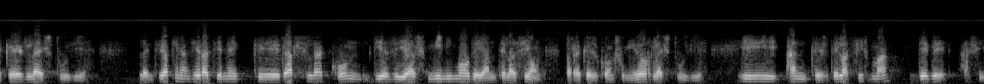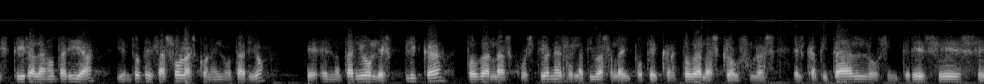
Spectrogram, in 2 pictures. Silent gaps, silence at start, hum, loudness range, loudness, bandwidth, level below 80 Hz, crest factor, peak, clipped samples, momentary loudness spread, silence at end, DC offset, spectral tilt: none; 0 s; none; 3 LU; -24 LUFS; 9.6 kHz; -60 dBFS; 14 dB; -10 dBFS; under 0.1%; 11 LU; 0 s; under 0.1%; -5.5 dB/octave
